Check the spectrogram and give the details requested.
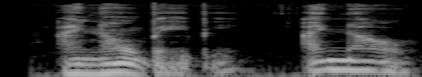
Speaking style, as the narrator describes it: she murmured softly

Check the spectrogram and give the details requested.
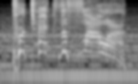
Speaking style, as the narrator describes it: She screams

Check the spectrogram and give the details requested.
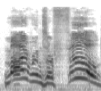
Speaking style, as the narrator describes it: the owner yelled

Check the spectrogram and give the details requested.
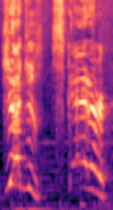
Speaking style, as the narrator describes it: one of the punks is like pointing and yelling

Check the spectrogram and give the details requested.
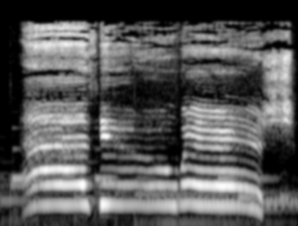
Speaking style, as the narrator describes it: as he's rolling down the cliff, he's yelling

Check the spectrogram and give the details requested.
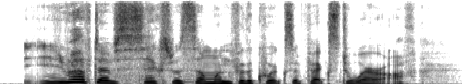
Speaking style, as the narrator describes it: Deku said in a rush, his voice pitched high

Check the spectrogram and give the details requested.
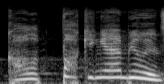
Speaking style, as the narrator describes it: my wife screamed

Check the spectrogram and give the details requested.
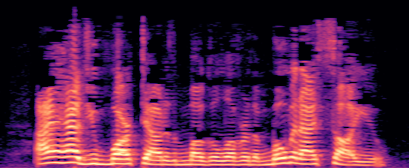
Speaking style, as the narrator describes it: sneered Gaunt

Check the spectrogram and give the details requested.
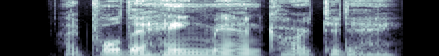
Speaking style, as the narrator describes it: Wilkes mumbles to Frome

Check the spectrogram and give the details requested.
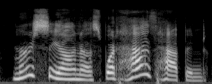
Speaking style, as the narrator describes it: cried Jo, in dismay

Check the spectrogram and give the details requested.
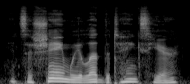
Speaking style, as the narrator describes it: Keani said with a sigh

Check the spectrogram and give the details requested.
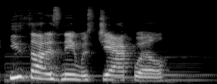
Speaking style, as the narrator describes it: laughed Julian

